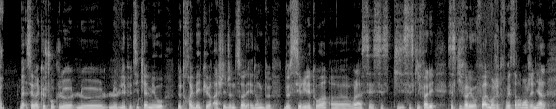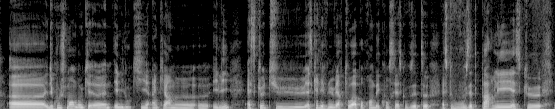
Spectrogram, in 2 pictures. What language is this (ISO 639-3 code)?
fra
